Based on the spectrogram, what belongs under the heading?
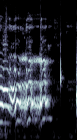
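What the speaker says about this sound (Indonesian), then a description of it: "Malah Ustadz malah menggonggong" A dog lets out a drawn-out howl that wavers in pitch, then falls silent and gives a short yip or bark, close and fairly loud.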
